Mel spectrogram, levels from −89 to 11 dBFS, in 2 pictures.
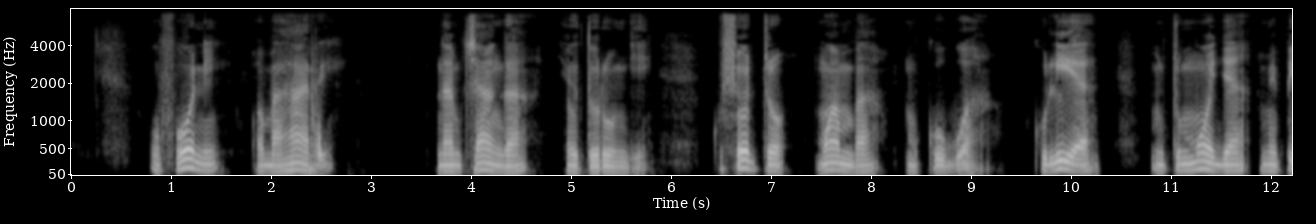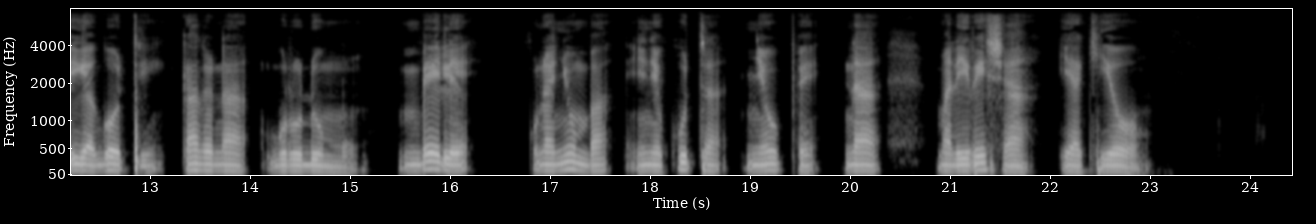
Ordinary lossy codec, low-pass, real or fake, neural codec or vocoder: MP3, 48 kbps; 7.2 kHz; real; none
